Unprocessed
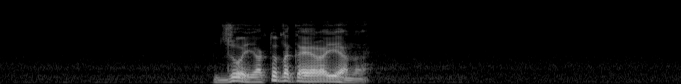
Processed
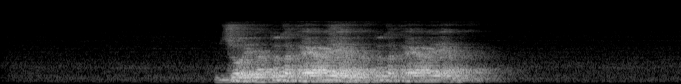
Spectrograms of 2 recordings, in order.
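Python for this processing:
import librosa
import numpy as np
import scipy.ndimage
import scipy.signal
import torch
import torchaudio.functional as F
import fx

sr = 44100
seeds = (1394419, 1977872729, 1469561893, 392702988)

p1 = scipy.signal.sosfilt(scipy.signal.butter(4, 120.0, 'highpass', fs=sr, output='sos'), x)
p2 = p1 + fx.echo_single(p1, sr, ms=1032, db=-4.5, dry=0)
p3 = fx.rev_plate(p2, sr, seeds[0], rt60_s=1.1, hf_ratio=0.75, predelay_ms=0, drr_db=-8.5)
y = p3 * librosa.db_to_amplitude(-1.0)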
